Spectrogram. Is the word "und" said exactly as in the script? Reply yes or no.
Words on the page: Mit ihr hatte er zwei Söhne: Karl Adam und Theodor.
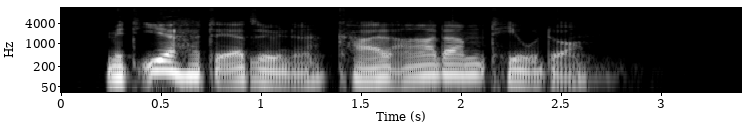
no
